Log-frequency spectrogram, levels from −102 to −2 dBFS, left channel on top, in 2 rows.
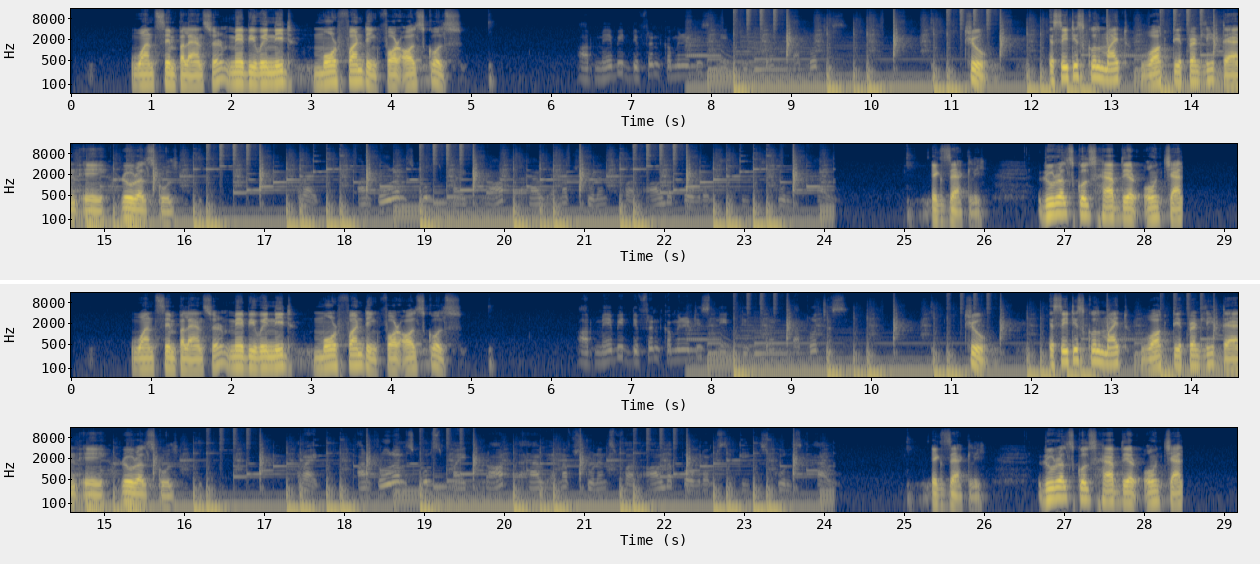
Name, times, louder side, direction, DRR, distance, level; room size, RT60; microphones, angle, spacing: voice 1, 0.8-2.8 3.0-4.8 11.2-11.5 12.2-15.9 25.3-25.9 26.7-28.5, left 2 dB, 20° left, 0.4 m, -26 dB
voice 2, 6.3-9.7 17.4-17.7 18.2-24.2, right 2 dB, 45° right, 3.8 m, -53 dB
sound 1, 7.7-24.1, left 1 dB, 55° left, 1.3 m, -40 dB
head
